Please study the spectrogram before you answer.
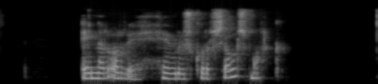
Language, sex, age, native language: Icelandic, female, 20-29, Icelandic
